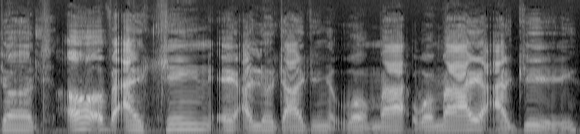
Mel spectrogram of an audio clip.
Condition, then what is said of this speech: Cerebral palsy. So today, our interview is a combination of our voices as well as the audio typed on a light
